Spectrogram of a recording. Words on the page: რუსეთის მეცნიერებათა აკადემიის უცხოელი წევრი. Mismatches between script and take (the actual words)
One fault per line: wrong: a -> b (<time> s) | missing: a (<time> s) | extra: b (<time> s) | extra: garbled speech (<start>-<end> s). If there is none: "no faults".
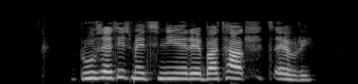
missing: აკადემიის უცხოელი (2.4 s)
